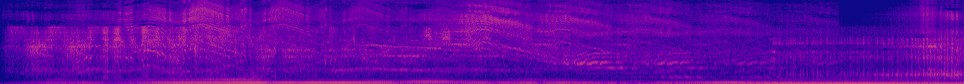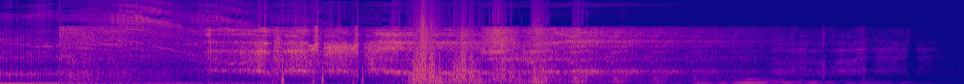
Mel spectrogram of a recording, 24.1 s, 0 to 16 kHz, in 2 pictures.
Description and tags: Scary Demon Haunting Sound - Adam Webb - Remix 4
As an edit, full credit should go to SoundBible and Adam Webb.
creepy, demon, evil, Halloween, haunted, haunting, possessed, scare, scary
